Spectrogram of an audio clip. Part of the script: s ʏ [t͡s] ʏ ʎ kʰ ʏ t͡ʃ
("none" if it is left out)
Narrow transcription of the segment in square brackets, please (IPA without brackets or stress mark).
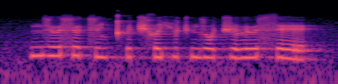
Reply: t͡s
